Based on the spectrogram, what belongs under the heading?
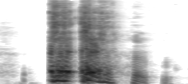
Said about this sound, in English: one moment. I had to cough.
